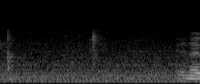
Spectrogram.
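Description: Two light clicks about a second apart from hands handling telescope parts at the diagonal, over a steady low hum.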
